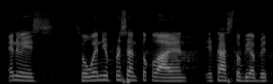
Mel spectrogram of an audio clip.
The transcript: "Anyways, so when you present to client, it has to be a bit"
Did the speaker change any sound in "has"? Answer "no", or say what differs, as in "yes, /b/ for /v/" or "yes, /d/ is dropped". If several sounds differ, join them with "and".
yes, /s/ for /z/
